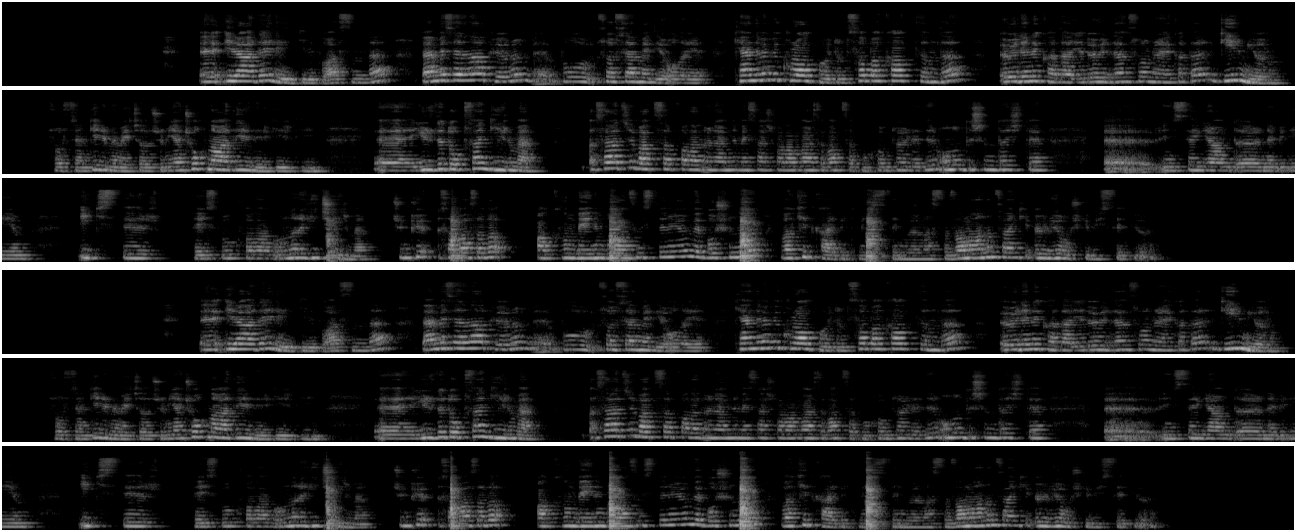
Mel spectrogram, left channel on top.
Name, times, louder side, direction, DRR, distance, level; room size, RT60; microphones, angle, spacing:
voice 1, 2.0-7.0 7.3-9.6 10.0-12.8 13.4-18.3 18.8-26.3 26.6-27.4 27.8-30.9 31.2-37.4, left 1 dB, 40° left, 0.9 m, -34 dB
sound 1, 29.1-29.3 30.3-30.5 31.9-32.1 33.2-33.4 34.5-34.7, right 4 dB, 85° right, 0.4 m, -27 dB
2.6 x 2.2 x 2.5 m
head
